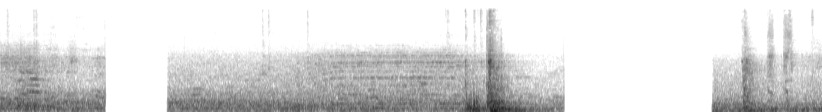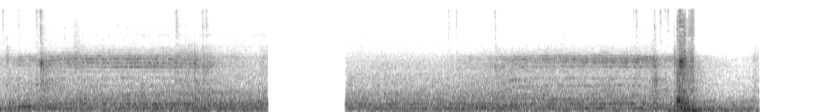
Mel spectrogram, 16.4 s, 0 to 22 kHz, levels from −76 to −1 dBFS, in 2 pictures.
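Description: From 1.84 s to 15.86 s, periodic USB or driver dropouts punch roughly two-millisecond silent gaps every 2.0 s, heard as regular ticks; waveform notches, spectrogram vertical lines.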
